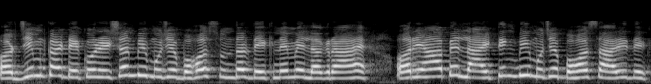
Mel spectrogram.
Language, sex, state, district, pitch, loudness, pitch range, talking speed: Hindi, female, Uttar Pradesh, Etah, 335 Hz, -11 LUFS, 300-370 Hz, 210 wpm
